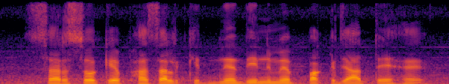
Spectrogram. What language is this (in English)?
Magahi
